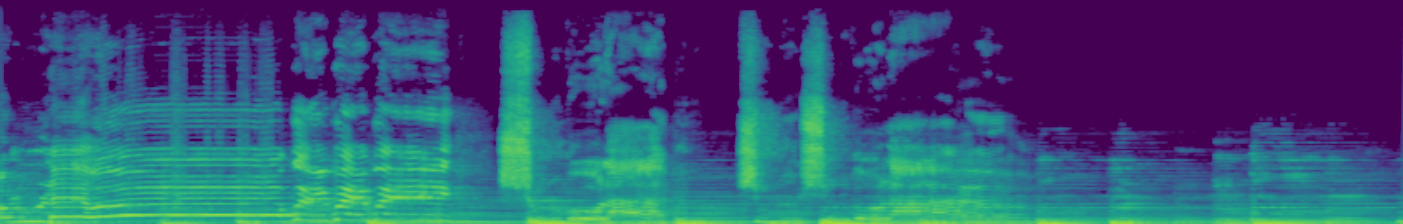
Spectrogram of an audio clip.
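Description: A woman singing solo with vibrato, holding one long note about a second in, over a steady instrumental accompaniment.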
